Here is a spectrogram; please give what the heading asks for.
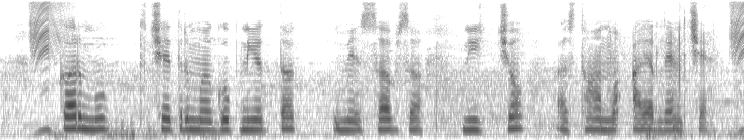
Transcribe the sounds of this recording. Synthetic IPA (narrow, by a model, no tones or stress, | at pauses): kəɾmʊk̚tt̪kʃeːt̪ɾəmãɡoːpnijəkt̪ak | mẽsəbsã | niːt͡ʃõ | ɐst̪ʰaːnmã̰aːjəɾleːɳɖt͡ʃʰɛ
